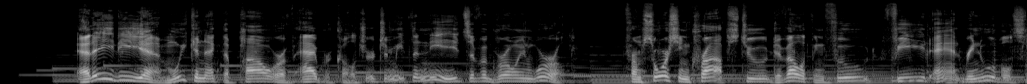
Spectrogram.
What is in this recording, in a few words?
corporate narration conversational authentic; ADM.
